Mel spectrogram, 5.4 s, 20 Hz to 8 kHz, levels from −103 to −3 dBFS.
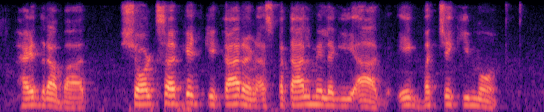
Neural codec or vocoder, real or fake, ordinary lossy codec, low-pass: none; real; Opus, 16 kbps; 7.2 kHz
